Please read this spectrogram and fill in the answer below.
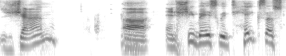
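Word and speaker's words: Xi'an: Story time as Karma takes us, and again, her name is spelled XI''AN, which I believe is pronounced Jean.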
